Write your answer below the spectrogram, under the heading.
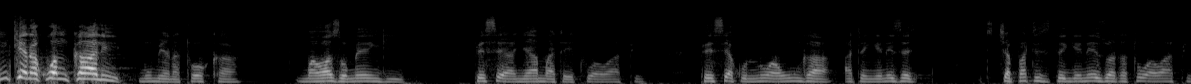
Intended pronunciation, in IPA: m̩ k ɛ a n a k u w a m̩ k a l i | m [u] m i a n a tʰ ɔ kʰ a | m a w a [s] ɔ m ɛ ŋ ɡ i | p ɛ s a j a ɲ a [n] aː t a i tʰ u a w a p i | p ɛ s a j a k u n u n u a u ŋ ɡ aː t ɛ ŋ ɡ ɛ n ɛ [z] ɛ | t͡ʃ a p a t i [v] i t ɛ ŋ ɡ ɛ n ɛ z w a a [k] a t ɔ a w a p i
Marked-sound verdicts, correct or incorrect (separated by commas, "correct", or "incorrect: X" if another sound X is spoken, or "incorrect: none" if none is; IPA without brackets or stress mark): correct, incorrect: z, incorrect: m, correct, incorrect: z, incorrect: t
